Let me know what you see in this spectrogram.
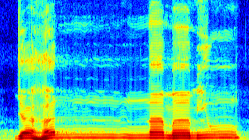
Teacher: nun sukun bertemu kaf ikfa hakiki kita samarkan bunyi nun sukun dan mendengung selama 3 harakat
